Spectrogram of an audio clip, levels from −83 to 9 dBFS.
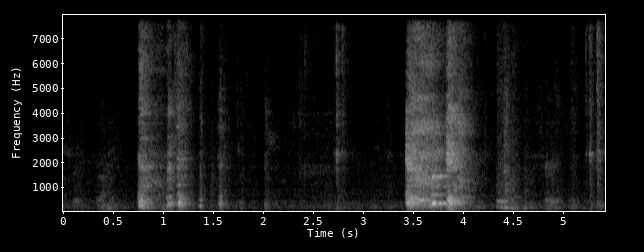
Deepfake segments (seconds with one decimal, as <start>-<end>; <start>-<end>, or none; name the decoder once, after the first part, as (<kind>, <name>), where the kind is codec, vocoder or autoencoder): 0.0-3.9 (vocoder, BigVGAN v2); 4.6-5.4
